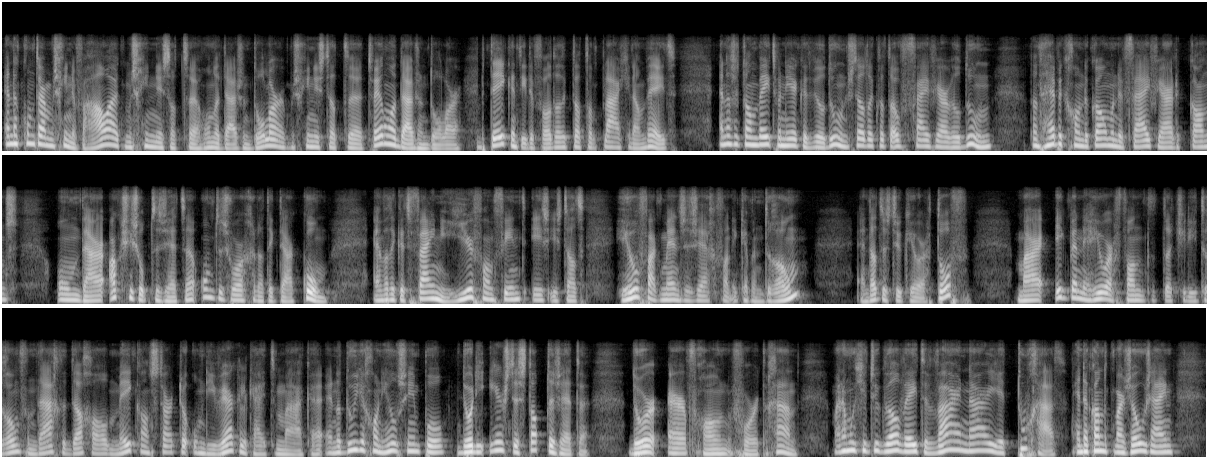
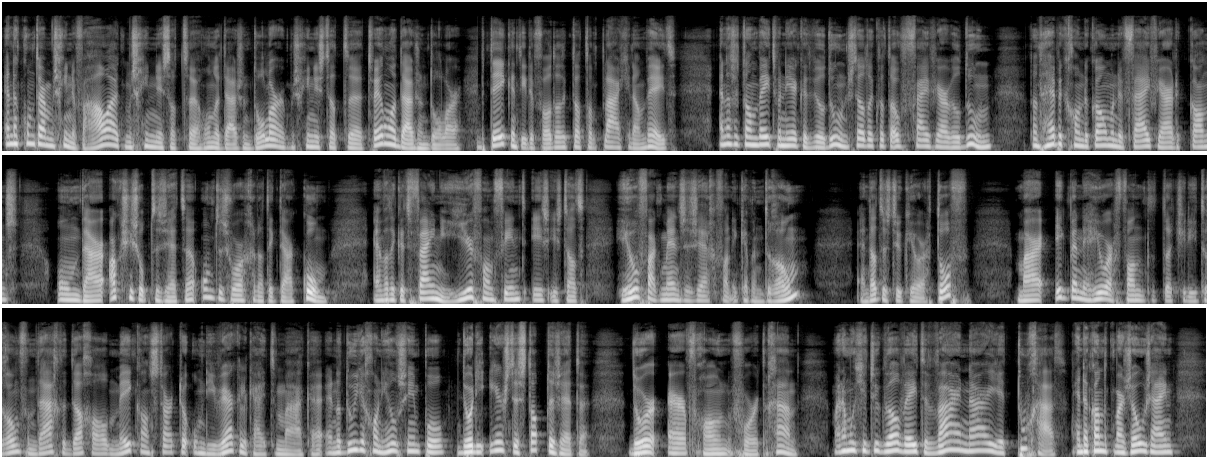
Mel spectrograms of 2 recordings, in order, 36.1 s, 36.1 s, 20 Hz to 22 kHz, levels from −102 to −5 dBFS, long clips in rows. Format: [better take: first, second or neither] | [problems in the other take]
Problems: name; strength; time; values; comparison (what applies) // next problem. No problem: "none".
second | garbled, watery; slightly; nothing above 7.5 kHz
